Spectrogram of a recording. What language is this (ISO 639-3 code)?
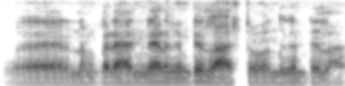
kan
